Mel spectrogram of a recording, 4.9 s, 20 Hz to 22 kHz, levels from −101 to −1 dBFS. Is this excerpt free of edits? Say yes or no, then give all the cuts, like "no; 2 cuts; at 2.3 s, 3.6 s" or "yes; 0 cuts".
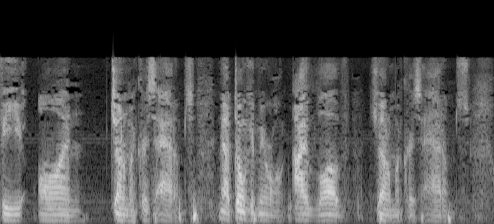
yes; 0 cuts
